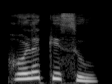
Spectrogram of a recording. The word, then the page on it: ಹೊಳಕಿಸು: hoḷakisu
